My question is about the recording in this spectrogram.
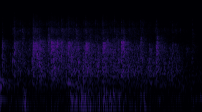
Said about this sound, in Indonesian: Berikan tepuk tangan.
